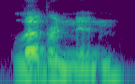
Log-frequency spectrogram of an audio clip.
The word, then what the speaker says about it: Lebanon: When the Mustang pulls in the package store in Lebanon, Tennessee, locally pronounced Lebanon, by the way, the signs advertise liquor and beer.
